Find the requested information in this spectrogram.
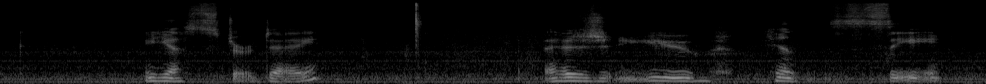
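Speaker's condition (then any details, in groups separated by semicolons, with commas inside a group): Essential tremor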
